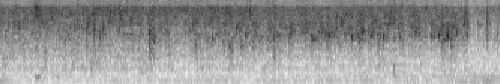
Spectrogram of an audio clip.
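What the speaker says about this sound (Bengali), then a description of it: "ভাজাটা হয়ে গেছে এখন মাছগুলিকে নামিয়ে নেব" Koi fish (climbing perch) fry in oil in a pan for a spicy koi kosha curry, giving a loud, even, close-up sizzle that carries on without a break and without voices.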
